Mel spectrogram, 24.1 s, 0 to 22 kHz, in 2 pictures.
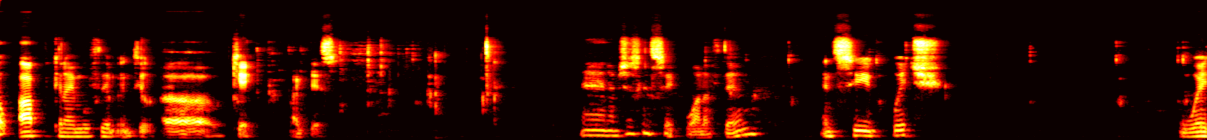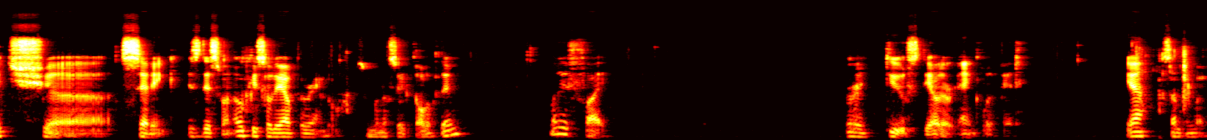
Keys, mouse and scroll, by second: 2.4 click, 4.2 click, 8.0 click, 8.9 click, 11.3 click, 11.9 click, 14.5 click, 15.6 click, 16.2 shift+click, 22.9 click, 23.7 click, 23.9 ctrl+e, 23.9 ctrl+r.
